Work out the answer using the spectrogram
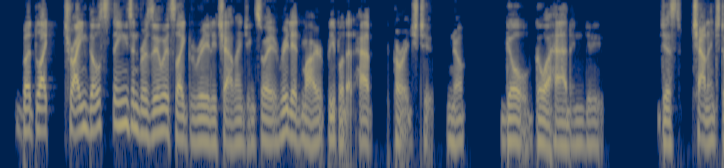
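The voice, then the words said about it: Brazilian accent. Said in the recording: “your Brazilian one”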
